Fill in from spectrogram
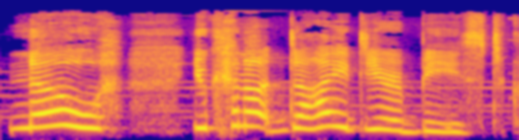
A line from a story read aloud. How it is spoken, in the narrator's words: cried Beauty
